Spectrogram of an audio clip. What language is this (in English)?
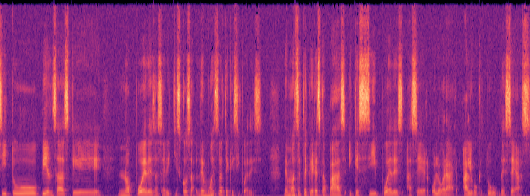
Spanish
